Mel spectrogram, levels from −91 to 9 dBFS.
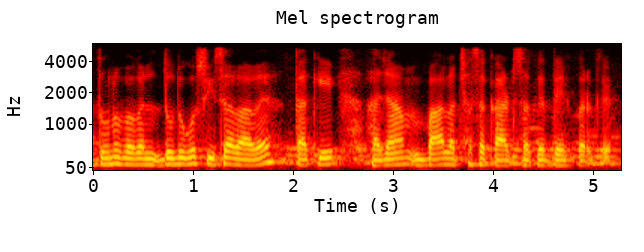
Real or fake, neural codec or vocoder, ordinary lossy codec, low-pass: fake; codec, 16 kHz, 6 kbps, DAC; Opus, 64 kbps; 5.4 kHz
